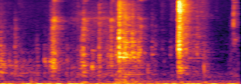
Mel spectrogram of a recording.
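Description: Hand-cranked die-cutting machine being turned, rolling a die with card stock through its rollers: a few short mechanical strokes about half a second apart, the loudest near the end.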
